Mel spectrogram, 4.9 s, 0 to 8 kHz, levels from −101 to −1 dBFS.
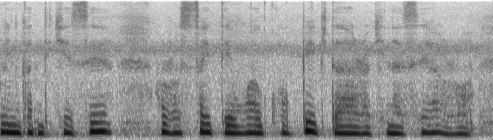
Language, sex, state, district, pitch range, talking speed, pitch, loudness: Nagamese, female, Nagaland, Kohima, 145-170 Hz, 170 wpm, 155 Hz, -16 LUFS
